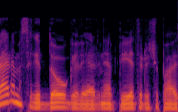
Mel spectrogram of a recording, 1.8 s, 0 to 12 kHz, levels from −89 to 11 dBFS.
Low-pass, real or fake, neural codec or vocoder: 7.2 kHz; real; none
